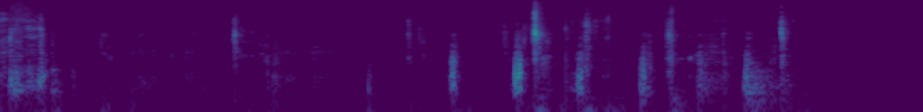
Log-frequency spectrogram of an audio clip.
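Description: Close-miked chewing and mouth sounds of a person eating fried chicken: a bite right at the start, then after a pause a quick run of sharp clicks and smacks as he chews.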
